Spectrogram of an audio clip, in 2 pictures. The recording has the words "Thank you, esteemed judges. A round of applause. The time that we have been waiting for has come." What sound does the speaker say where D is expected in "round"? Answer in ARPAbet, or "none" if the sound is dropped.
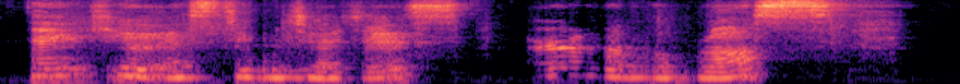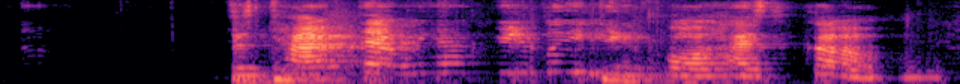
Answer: none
